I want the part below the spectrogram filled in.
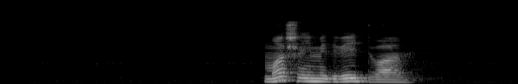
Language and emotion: Russian, neutral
